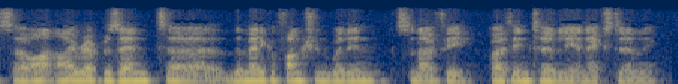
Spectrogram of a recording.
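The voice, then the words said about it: South African accent. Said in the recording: “You can hear by my accent, I'm originally South African.”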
